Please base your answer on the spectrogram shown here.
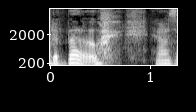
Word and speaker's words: Abó: and check everything out and yes I've been pronouncing it but it's as we were talking to the Rain he said a bow and I was like oh I've been saying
